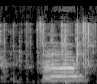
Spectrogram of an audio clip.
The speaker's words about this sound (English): So I am going to go ahead and do a shuffle. I usually like to shuffle three times.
